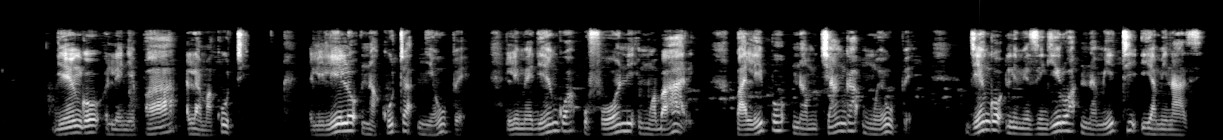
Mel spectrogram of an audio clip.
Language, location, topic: Swahili, Mombasa, government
